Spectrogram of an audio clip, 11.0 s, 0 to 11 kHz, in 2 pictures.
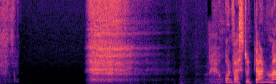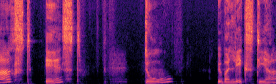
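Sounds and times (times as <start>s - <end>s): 
slow breathing during a guided breathing exercise: 1.7s - 3.5s
speech: 4.5s - 7.2s, 8.4s - 9.0s, 9.9s - 11.0s.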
